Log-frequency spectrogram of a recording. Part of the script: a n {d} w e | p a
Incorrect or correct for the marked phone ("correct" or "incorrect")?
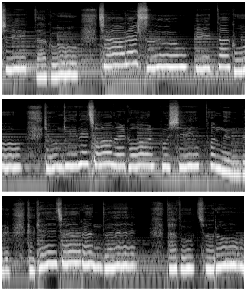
correct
